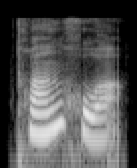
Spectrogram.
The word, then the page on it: 团伙: tuán huǒ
